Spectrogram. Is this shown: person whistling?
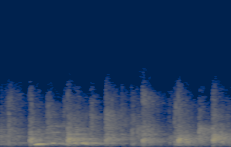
no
